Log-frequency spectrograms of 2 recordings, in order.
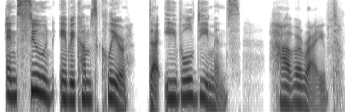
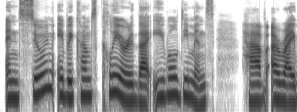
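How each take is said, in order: First: It is read slowly with dramatic intensity. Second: It is read quickly with little intensity. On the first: The speaker calls it right. "say it with intensity" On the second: The speaker calls it wrong. "you kind of rush through saying it"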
